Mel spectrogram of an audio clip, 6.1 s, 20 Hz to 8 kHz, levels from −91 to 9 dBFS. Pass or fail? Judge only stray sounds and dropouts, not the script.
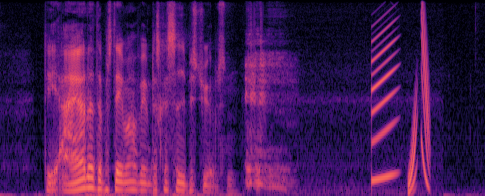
fail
